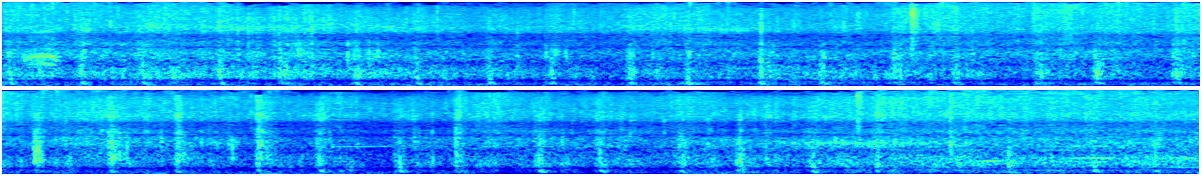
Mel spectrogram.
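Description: Footsteps crunch through leaves and undergrowth at a steady walking pace.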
